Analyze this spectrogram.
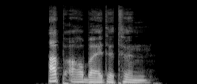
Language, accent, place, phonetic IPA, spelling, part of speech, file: German, Germany, Berlin, [ˈapˌʔaʁbaɪ̯tətn̩], abarbeiteten, verb, De-abarbeiteten.ogg
- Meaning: inflection of abarbeiten: 1. first/third-person plural dependent preterite 2. first/third-person plural dependent subjunctive II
